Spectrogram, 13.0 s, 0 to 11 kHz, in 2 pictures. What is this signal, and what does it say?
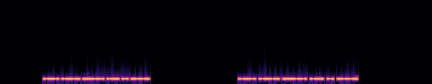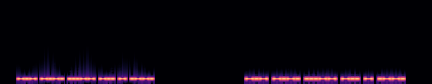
Morse code, heard as a keyed tone, about 43 wpm, 700 Hz. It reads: KC3DTP KC3DTP KC3DTP KC3DTP
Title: Speed Racing - USA Call Signs 35wpm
